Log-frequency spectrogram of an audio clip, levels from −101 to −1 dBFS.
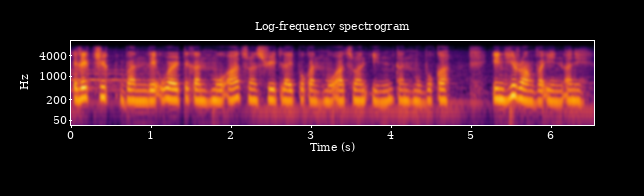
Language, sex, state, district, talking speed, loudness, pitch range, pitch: Mizo, female, Mizoram, Aizawl, 250 wpm, -20 LUFS, 190-205 Hz, 195 Hz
